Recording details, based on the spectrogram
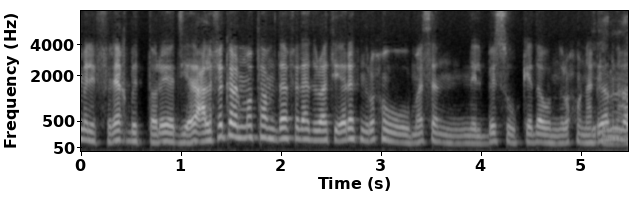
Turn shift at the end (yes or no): yes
